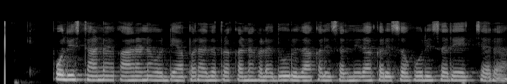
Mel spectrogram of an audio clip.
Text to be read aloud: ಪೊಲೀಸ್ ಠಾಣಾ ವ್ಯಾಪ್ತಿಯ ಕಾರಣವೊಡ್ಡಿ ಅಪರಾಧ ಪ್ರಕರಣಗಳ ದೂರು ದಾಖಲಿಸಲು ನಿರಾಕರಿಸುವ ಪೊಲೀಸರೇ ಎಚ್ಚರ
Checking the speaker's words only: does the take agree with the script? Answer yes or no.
no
